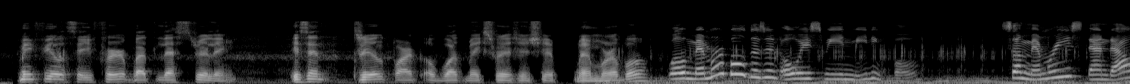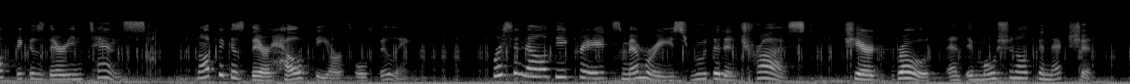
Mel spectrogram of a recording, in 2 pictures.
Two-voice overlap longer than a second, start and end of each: none

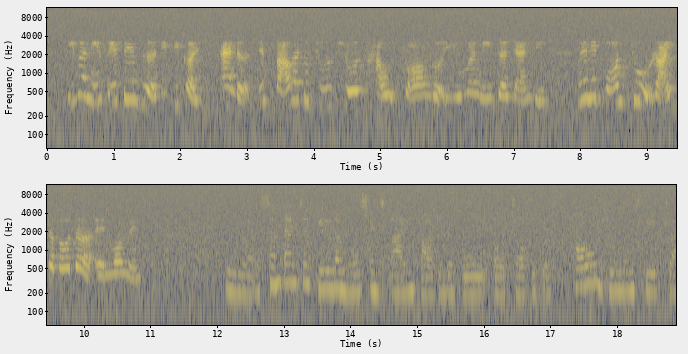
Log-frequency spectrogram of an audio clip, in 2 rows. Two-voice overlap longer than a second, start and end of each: none

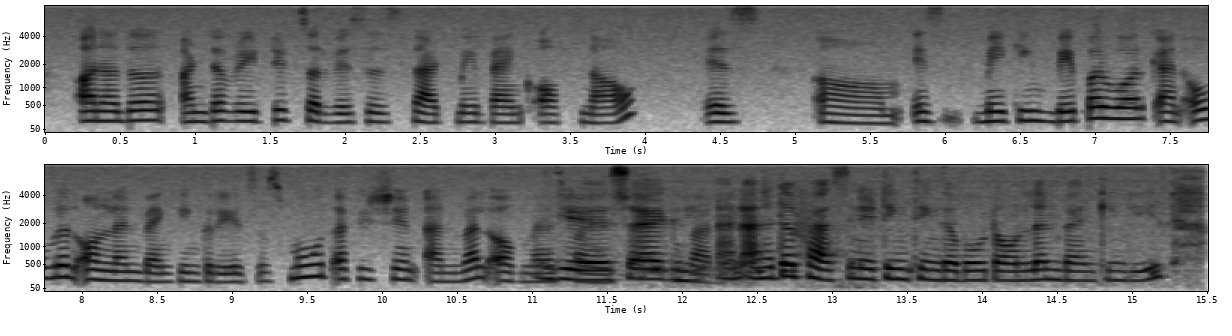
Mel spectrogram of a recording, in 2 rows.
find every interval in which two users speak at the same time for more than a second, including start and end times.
11.1-12.6

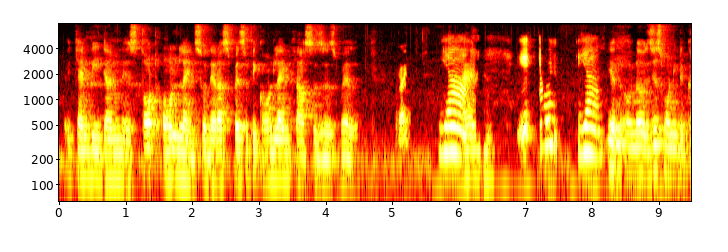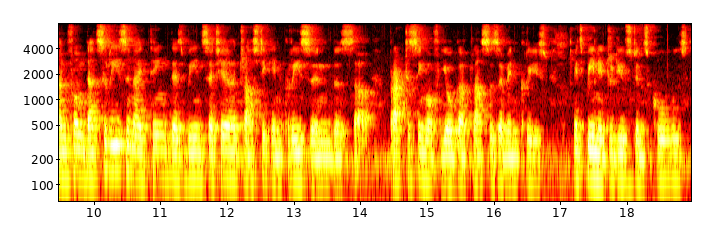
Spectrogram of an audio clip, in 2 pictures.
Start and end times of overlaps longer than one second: none

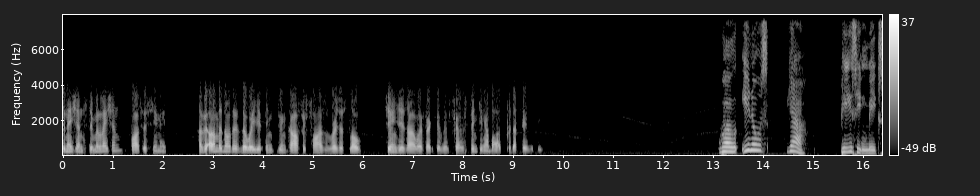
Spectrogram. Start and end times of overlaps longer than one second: none

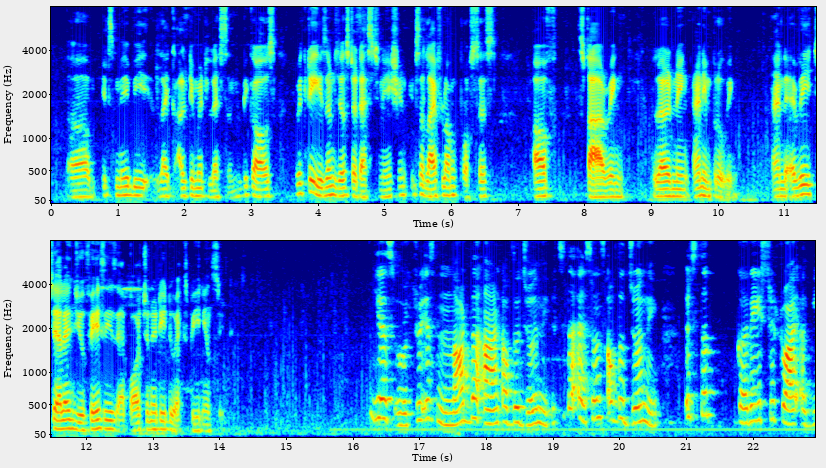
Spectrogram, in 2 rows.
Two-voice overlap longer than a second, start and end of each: none

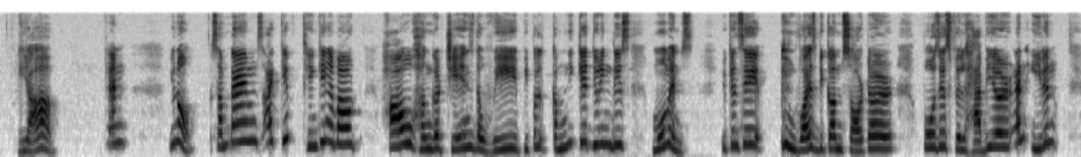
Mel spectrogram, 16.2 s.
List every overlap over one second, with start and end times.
none

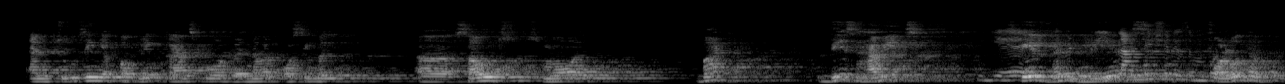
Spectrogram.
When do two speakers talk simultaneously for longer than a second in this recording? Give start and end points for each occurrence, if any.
10.2-11.4

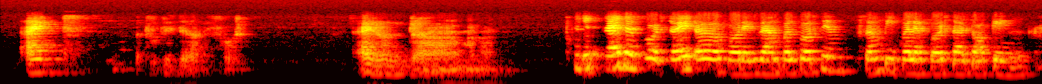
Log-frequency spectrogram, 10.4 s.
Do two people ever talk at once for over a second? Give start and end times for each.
none

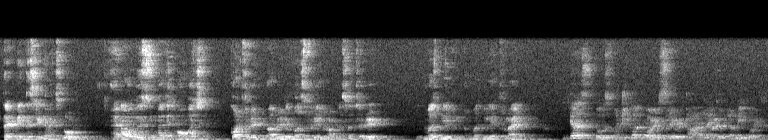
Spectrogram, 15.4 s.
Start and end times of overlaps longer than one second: none

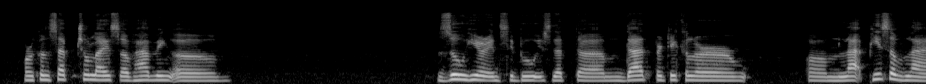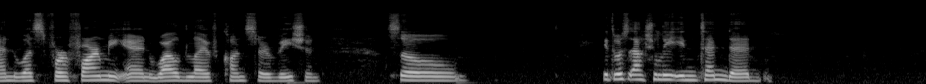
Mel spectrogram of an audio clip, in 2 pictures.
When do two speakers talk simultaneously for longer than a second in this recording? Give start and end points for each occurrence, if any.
none

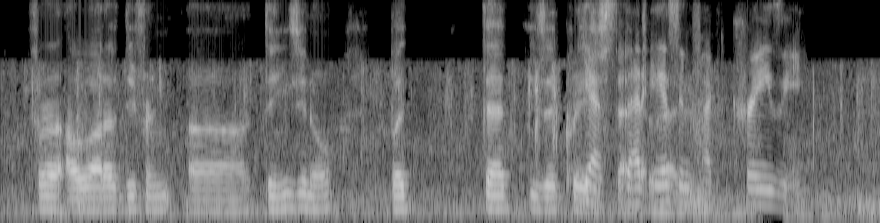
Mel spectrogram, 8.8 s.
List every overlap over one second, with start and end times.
5.8-7.1

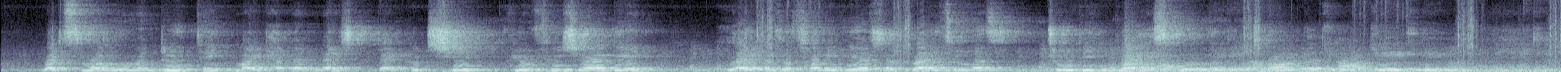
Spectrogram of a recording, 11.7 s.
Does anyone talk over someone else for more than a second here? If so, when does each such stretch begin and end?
8.1-9.3

